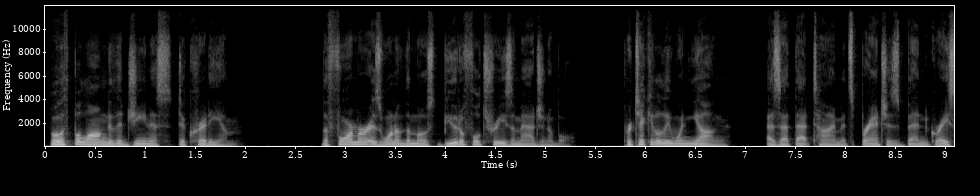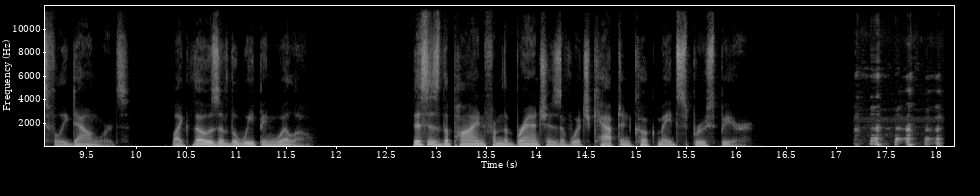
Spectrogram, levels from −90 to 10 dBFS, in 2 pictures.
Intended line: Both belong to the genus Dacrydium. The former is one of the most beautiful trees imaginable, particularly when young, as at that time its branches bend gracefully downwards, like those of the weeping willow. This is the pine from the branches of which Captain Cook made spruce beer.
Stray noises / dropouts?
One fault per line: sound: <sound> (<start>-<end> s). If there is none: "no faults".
sound: laugh (17.2-18.1 s)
